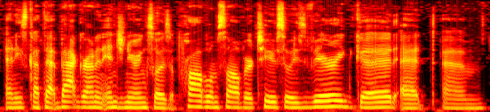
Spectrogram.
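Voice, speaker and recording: A middle-aged woman sits as a guest, telling her story in a relaxed, chatty way. Her voice sits a little low for a woman, and the sound is dry and close. She talks with animated energy and laughs easily. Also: brisk, no echo. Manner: animated, acts out quoted dialogue with high pitch jumps; laughs often while telling stories. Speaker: guest, business co-owner. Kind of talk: casual storytelling interview.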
